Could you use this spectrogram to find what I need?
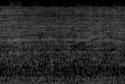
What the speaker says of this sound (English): So I'm gonna spray the pan.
